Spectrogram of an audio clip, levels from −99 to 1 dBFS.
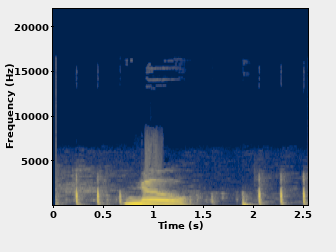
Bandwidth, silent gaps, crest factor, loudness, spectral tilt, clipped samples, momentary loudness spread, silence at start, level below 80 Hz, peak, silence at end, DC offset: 5.2 kHz; none; 14 dB; -14 LUFS; -8.5 dB/octave; under 0.1%; 18 LU; 0.25 s; -50 dBFS; -2 dBFS; 0 s; under 0.1%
